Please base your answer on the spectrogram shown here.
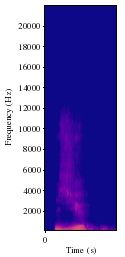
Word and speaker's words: yeux: Yeah, so eyes is going to be yeux. All right, you pronounce it yeux.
